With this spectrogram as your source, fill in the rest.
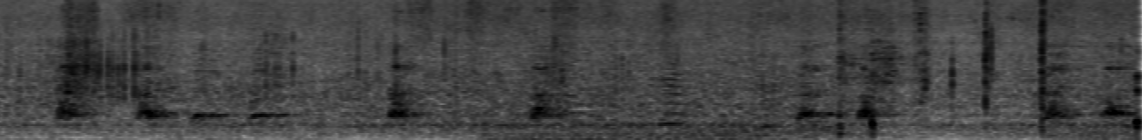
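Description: Honey bees buzz steadily around an open beehive while a super is added, a dense close hum with individual insects droning past the microphone across the whole stretch.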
